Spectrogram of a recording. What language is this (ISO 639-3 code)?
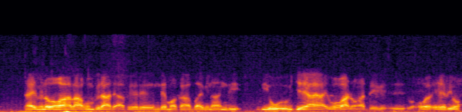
ful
